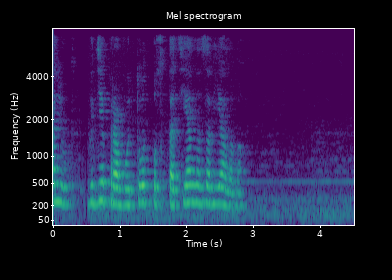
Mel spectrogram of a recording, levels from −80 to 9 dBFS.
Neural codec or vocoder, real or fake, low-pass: none; real; 7.2 kHz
